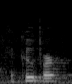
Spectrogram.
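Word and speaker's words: Cowper: Zechariah 13, 1, that great hymn of Cooper, is how you really say his name.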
